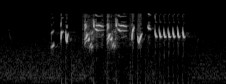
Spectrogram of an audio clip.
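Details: European goldfinch singing, recorded to teach other birds: a few sharp chirps, then jumbled twittering notes, ending in a quick run of about eight even, high ticking notes.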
